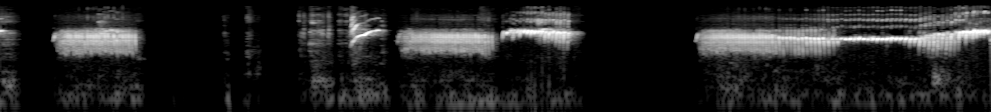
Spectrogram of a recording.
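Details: Canary song used to tutor young chicks: dense buzzy blocks of sound alternating with brief silences, a few quick rising whistles, then a long sustained rolling trill that wavers and climbs at the end.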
